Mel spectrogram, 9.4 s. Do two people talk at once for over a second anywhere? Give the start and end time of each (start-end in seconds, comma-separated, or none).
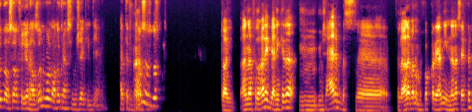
none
